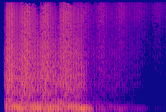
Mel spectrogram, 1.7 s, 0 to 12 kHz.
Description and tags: system grind 01 sizzle
Alvarez electric through DOD Death Metal pedal mixed to robotic grinding in Fruity Loops and produced in Audition. Was intended for an industrial song that was scrapped. Approximately 139.5bpm. lol
electric, grind, industrial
